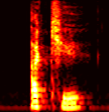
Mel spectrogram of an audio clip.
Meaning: alternative spelling of adje
- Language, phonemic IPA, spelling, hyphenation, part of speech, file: Dutch, /ˈɑtjə/, atje, at‧je, noun, Nl-atje.ogg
